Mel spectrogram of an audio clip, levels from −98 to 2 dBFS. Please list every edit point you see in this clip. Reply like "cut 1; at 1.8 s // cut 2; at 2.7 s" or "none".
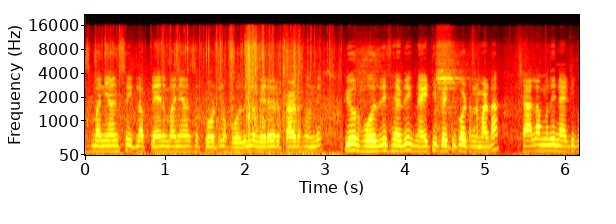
cut 1; at 3.1 s

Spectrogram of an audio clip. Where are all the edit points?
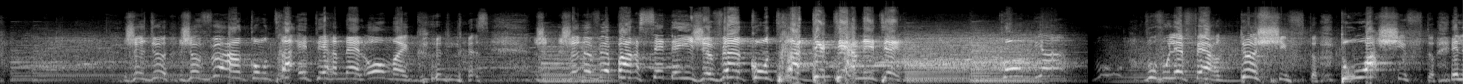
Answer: cut 1; at 11.2 s

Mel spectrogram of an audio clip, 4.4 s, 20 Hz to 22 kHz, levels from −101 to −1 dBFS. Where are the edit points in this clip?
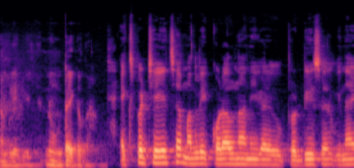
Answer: cut 1; at 1.3 s

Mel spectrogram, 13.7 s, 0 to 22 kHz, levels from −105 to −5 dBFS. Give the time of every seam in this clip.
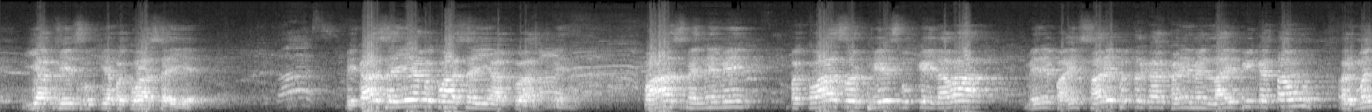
none

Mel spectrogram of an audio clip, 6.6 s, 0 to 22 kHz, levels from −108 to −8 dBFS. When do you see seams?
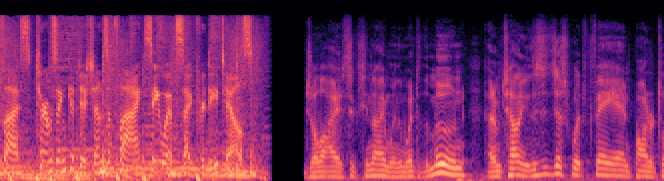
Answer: cut 1; at 3.0 s

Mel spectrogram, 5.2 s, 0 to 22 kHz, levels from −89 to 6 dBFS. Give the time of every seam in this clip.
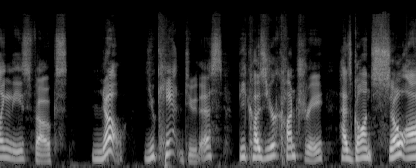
cut 1; at 4.1 s

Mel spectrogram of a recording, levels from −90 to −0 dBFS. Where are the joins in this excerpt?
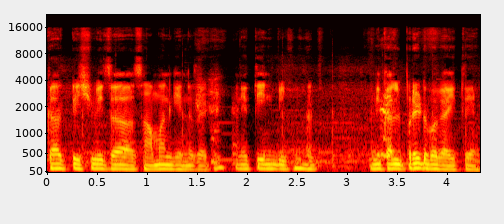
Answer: none

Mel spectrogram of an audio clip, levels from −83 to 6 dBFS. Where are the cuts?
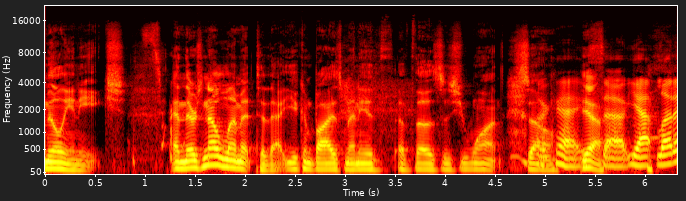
cut 1; at 4.6 s

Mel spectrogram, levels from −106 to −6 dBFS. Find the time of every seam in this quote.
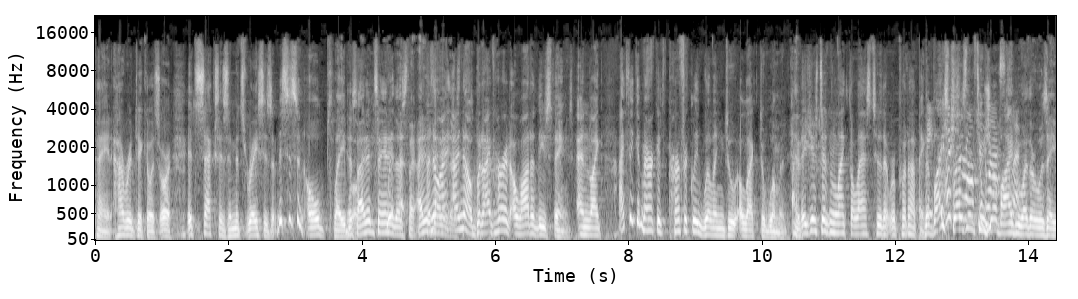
cut 1; at 12.4 s

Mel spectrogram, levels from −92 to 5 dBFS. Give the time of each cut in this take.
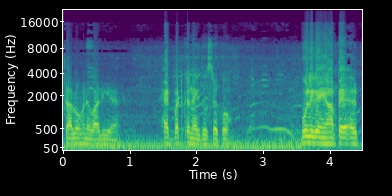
cut 1; at 3.5 s

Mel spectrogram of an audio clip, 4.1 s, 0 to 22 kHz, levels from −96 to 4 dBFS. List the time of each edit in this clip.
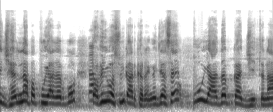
cut 1; at 2.8 s

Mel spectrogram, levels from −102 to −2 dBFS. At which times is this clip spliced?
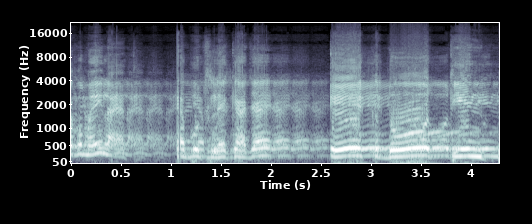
cut 1; at 1.1 s

